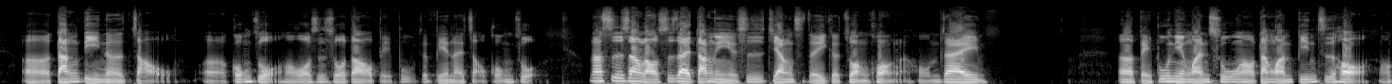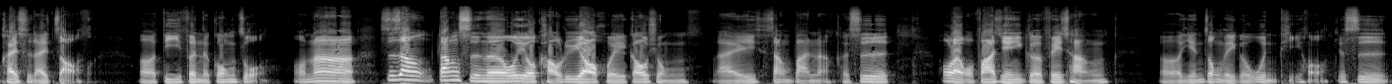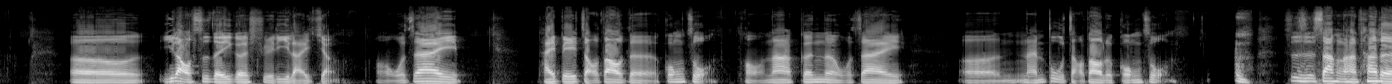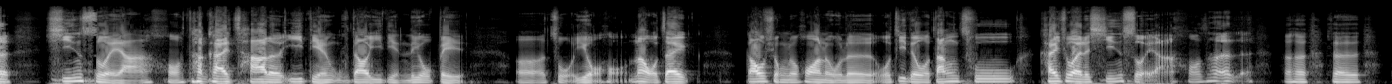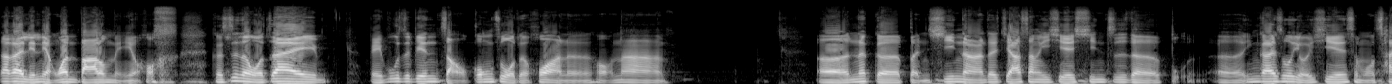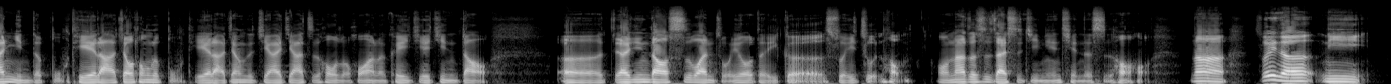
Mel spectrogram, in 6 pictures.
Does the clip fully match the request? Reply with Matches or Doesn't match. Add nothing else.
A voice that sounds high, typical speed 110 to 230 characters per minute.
Doesn't match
